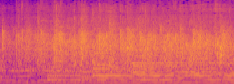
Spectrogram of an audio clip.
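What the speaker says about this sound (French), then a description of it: "Dans ce cas, acclame très très très très fort le Seigneur." A church congregation at a worship service applauds and cheers loudly for the Lord, a dense, continuous wash of clapping and voices that lasts the whole stretch.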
